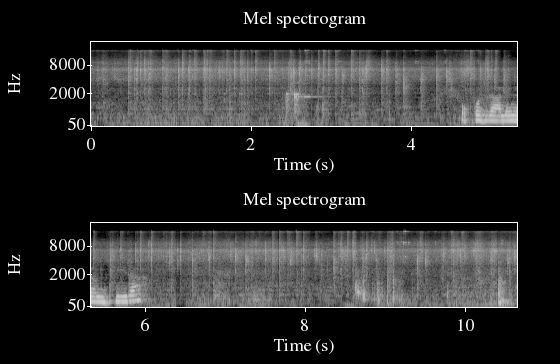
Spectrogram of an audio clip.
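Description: Seeds sizzle and crackle in hot oil.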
